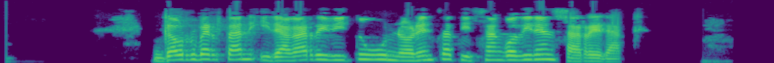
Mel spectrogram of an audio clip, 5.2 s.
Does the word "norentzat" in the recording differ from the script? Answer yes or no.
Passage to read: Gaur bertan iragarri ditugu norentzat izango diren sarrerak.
no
